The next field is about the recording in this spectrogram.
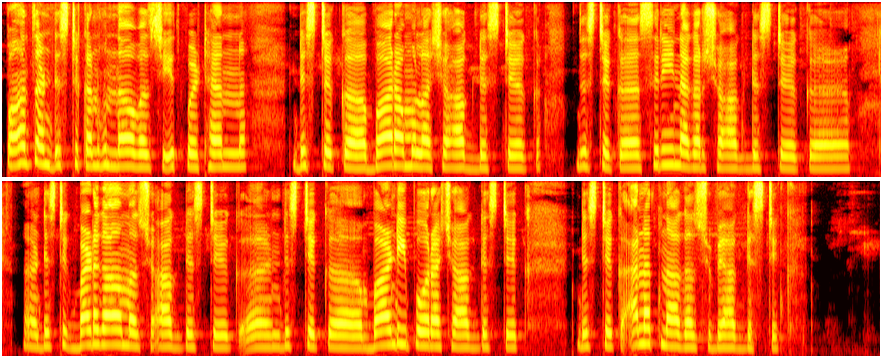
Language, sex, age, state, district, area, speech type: Kashmiri, female, 30-45, Jammu and Kashmir, Baramulla, rural, spontaneous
